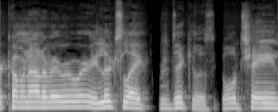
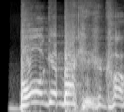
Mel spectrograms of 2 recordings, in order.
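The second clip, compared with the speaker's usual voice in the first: booming, high-pitched cartoon Southern bluster; loud, hammed-up cartoon command; Foghorn Leghorn; 9 semitones higher, 8 dB louder than usual. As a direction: bellow like a blustering giant trooper. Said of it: "he's Foghorn Leghorn as a human".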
